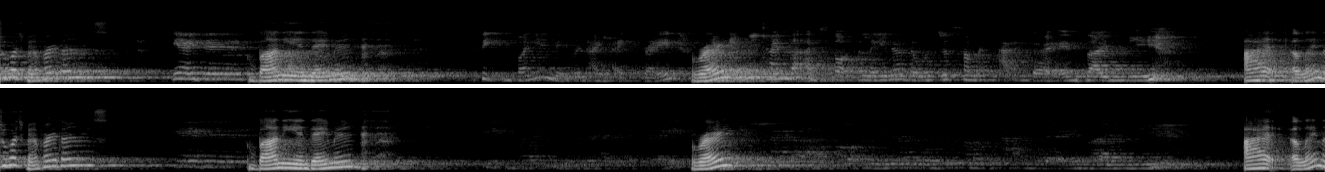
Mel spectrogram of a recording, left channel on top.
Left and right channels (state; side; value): normal; both; correlation 0.61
